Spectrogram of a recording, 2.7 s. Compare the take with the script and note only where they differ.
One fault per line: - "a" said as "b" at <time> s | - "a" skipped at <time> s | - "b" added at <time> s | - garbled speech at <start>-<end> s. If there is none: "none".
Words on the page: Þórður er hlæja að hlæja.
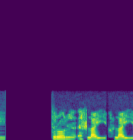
none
